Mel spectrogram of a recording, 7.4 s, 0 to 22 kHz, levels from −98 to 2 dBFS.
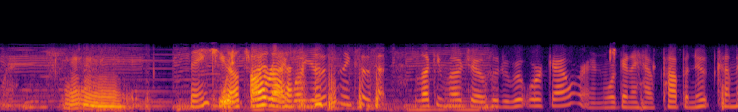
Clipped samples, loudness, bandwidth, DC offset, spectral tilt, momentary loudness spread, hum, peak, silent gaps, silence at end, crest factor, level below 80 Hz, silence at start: under 0.1%; -24 LUFS; 4.5 kHz; under 0.1%; -10 dB/octave; 19 LU; none; -4 dBFS; none; 0 s; 20 dB; -62 dBFS; 0 s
